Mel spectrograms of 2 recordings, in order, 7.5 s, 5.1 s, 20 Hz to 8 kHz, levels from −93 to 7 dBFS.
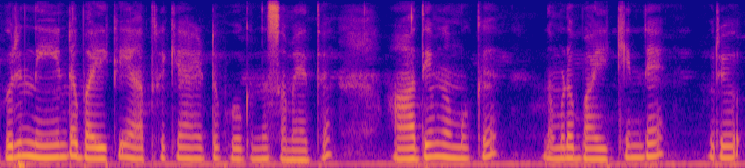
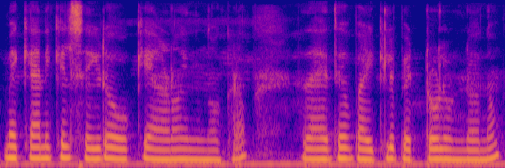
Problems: none marked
